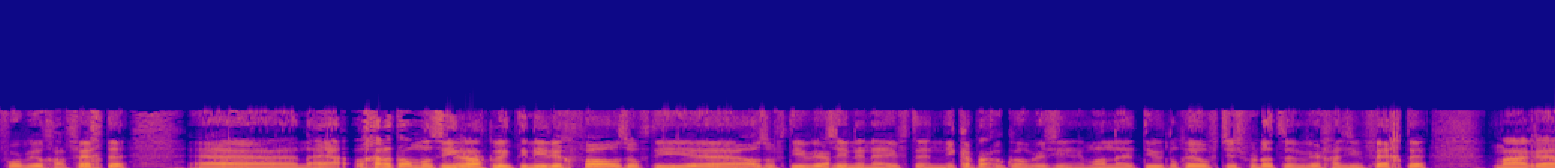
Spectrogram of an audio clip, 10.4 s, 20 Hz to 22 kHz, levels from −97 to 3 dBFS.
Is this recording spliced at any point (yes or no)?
yes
